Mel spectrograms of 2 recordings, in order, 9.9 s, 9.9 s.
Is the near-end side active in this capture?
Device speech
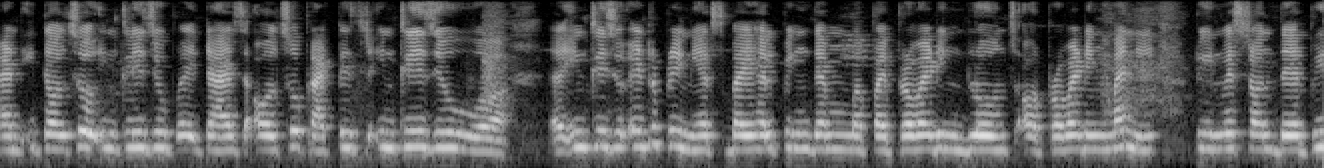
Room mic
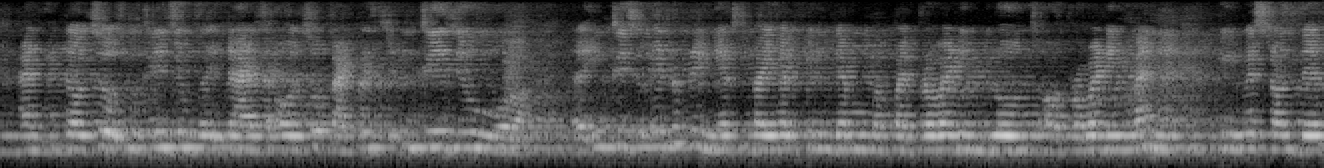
No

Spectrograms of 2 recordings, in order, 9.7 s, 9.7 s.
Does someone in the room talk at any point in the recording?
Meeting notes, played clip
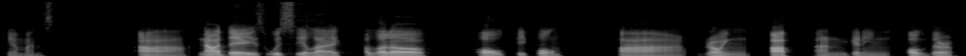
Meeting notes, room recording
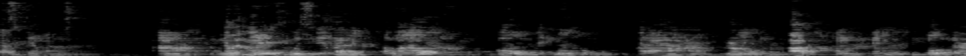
No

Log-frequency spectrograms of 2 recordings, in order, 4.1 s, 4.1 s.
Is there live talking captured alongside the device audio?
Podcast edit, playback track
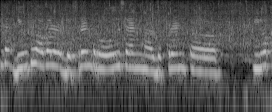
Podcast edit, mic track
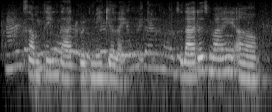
Yes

